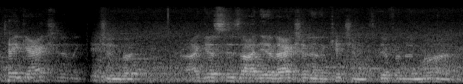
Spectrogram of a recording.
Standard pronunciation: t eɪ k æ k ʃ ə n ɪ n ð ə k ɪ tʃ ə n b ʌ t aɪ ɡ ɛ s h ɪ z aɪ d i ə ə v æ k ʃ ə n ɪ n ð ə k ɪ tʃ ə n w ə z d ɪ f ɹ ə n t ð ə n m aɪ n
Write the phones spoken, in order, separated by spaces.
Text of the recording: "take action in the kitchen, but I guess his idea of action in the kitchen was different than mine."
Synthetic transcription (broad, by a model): t eɪ k æ k ʃ ə n ɪ n ð ə k ɪ tʃ ə n b ʌ t aɪ ɡ ɛ s h ɪ z aɪ d i ə ə v æ k ʃ ə n ɪ n ð ə k ɪ tʃ ə n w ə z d ɪ f ɹ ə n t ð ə n m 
